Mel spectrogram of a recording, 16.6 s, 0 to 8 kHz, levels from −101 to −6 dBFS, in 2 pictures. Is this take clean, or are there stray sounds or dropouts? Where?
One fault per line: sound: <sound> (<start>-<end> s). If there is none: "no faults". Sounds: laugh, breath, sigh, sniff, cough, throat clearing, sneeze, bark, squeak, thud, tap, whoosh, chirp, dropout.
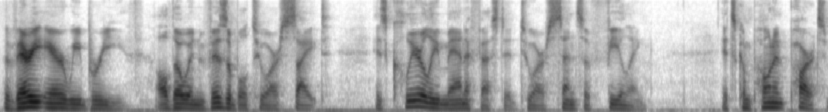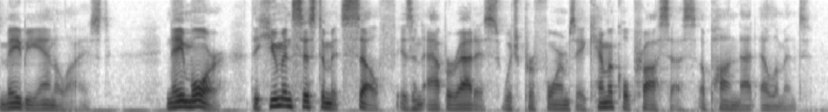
no faults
